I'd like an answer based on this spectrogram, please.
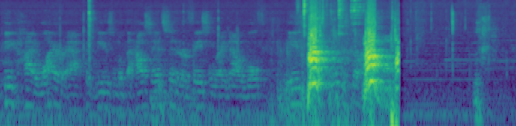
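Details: Dog kept with a baby, giving two loud, sharp barks close together near the end, after a stretch of soft human voices and babbling; brief quiet sounds follow.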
